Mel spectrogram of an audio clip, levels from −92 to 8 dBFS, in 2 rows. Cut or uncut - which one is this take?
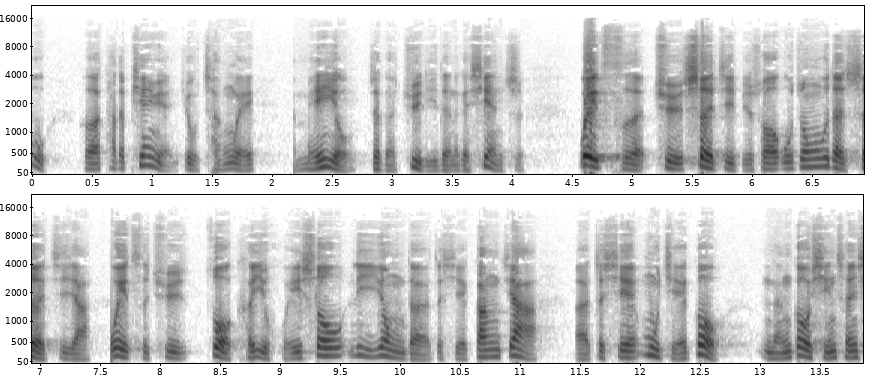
uncut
